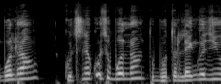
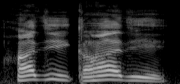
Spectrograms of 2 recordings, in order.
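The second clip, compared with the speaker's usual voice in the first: lightly mimicked coy girl on a call; a hint of a girl cooing into the phone; much slower than usual. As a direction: mimic a girl sweet-talking her boyfriend, drawn out. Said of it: "लड़कियाँ phone ले ली".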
